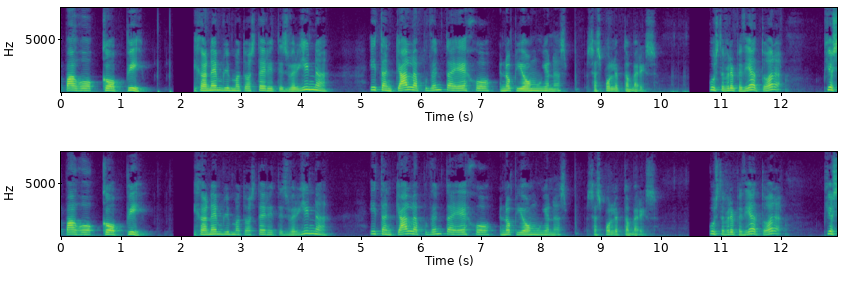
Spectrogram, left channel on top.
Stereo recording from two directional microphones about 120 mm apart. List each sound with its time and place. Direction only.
0.0 s a woman's voice: 25° left (ahead or behind)
2.9 s a woman's voice: 40° left (ahead or behind)
12.6 s a sound: 35° left (ahead or behind)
